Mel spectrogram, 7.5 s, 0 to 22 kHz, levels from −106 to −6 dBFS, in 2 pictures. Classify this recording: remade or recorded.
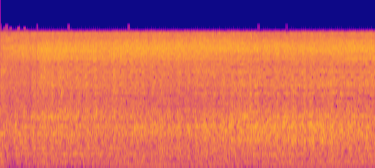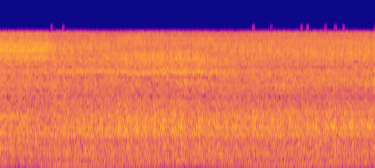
recorded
